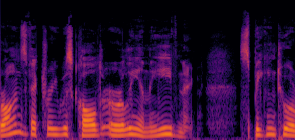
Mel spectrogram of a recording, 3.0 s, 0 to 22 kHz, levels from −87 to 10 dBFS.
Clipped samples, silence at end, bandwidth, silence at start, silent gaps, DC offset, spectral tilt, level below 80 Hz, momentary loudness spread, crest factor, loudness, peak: under 0.1%; 0 s; 12.5 kHz; 0 s; none; under 0.1%; -6.5 dB/octave; -54 dBFS; 11 LU; 16 dB; -24 LUFS; -6 dBFS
